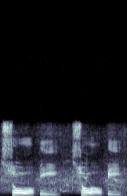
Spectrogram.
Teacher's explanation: লুপ্ত অ এর পূর্বের বর্ণের উচ্চারণ একমাত্রা বেড়ে যাবে অর্থাৎ দ্বিমাত্রিক উচ্চারণটা আসবে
